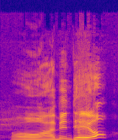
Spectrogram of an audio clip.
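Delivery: ordinary talk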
